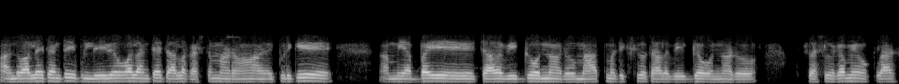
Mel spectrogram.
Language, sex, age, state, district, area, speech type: Telugu, male, 18-30, Andhra Pradesh, Vizianagaram, urban, conversation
